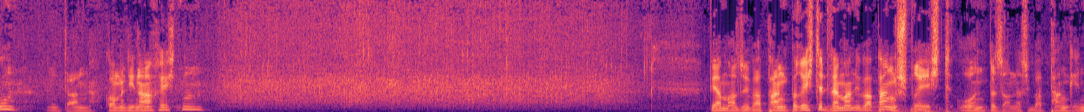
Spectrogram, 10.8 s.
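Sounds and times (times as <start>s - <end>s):
speech: 0.0s - 2.4s, 7.1s - 10.8s
audience applause: 0.0s - 6.5s.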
